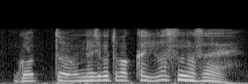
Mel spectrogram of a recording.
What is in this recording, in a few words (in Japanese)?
ごっとい同い事ばっかい言わすんなさぃ。, 有田弁; いつも同じ事ばっかり言わせるなよ。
